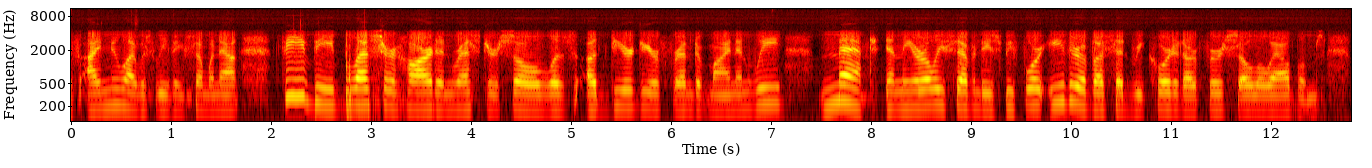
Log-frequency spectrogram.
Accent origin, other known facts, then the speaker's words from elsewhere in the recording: New York City, New York, United States; My start, well, I grew up in Greenwich Village and was surrounded by what I now jokingly call the folk scare of the early 60s.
